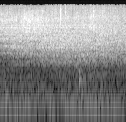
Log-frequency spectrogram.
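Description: Blood pancake batter sizzles loudly in a very hot pan, a steady, bright hiss with fine crackling that holds evenly throughout, with no voices.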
